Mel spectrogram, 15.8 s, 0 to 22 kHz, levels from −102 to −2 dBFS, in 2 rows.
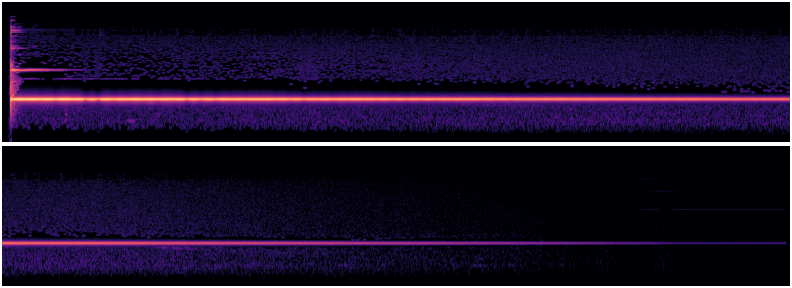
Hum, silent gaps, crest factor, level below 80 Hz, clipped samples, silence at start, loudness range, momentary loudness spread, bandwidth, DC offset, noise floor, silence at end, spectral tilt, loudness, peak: none; none; 16 dB; under -90 dBFS; under 0.1%; 0.1 s; 23 LU; 23 LU; 11.5 kHz; under 0.1%; -83 dBFS; 5.55 s; 6 dB/octave; -20 LUFS; -8 dBFS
